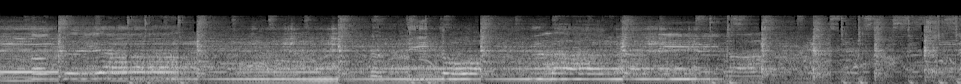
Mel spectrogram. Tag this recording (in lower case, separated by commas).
music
